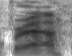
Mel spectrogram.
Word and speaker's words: Braun: It's spelled Braun, but it's pronounced Brown. Yeah, it's Brown.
